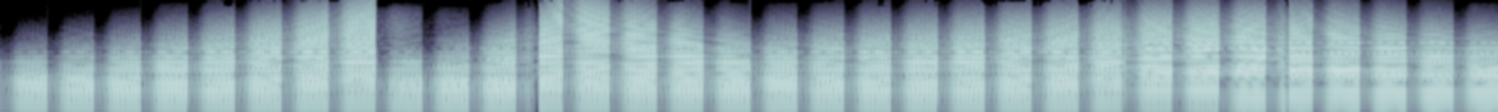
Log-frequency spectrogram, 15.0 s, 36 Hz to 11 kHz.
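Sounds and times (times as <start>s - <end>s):
synthesizer saw wave: 0.1s - 14.9s.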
